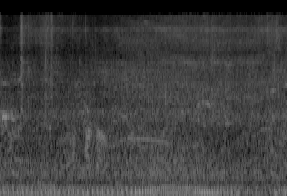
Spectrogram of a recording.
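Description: Wind buffeting the microphone of a handheld camera: a steady low rumble that rises and falls throughout.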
